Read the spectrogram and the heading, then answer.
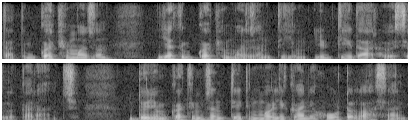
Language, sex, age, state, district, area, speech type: Kashmiri, male, 18-30, Jammu and Kashmir, Budgam, rural, spontaneous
